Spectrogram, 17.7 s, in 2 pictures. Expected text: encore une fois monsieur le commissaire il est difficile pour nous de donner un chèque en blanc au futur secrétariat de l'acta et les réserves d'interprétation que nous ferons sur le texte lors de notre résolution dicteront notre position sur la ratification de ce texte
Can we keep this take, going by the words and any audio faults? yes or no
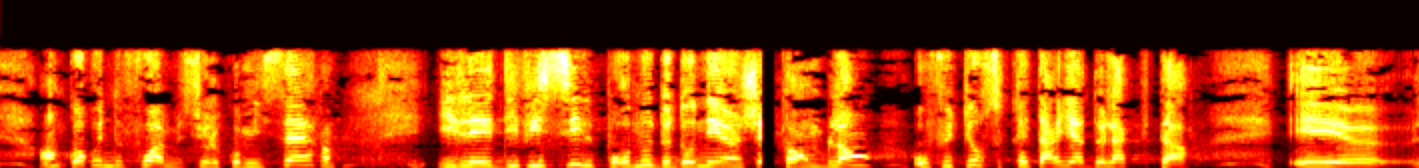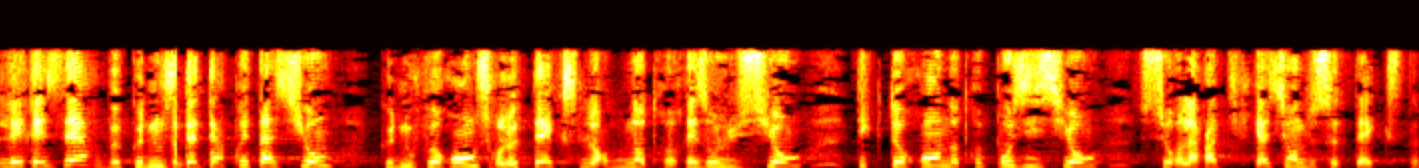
no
